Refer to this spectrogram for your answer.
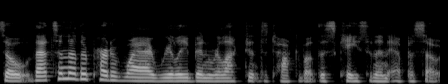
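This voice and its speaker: This woman's voice is very deep and low, and she speaks with a Canadian accent. Her pace is fairly quick. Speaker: true crime podcast host. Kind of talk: true crime storytelling. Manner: casual, conversational.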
